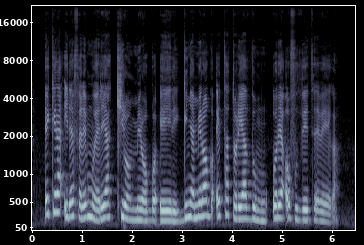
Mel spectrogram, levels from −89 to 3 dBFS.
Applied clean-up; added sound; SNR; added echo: none; none; none; none.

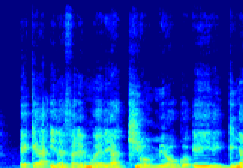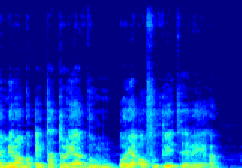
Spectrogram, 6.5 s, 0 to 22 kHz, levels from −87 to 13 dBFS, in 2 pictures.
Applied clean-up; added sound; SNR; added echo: none; none; none; reverberation time 0.3 s.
